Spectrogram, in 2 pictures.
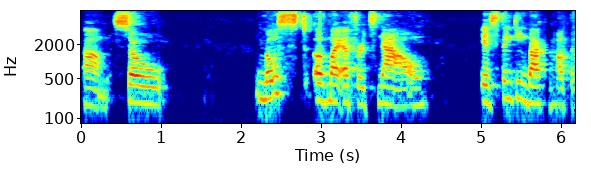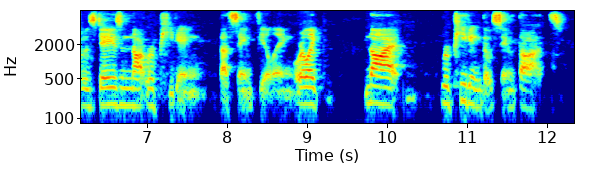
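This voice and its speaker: A woman's voice: lowish voice, lively intonation, slow pace, husky, muffled recording. A young woman from Korea, a guest in a casual conversation, talking reflectively with many fillers.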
